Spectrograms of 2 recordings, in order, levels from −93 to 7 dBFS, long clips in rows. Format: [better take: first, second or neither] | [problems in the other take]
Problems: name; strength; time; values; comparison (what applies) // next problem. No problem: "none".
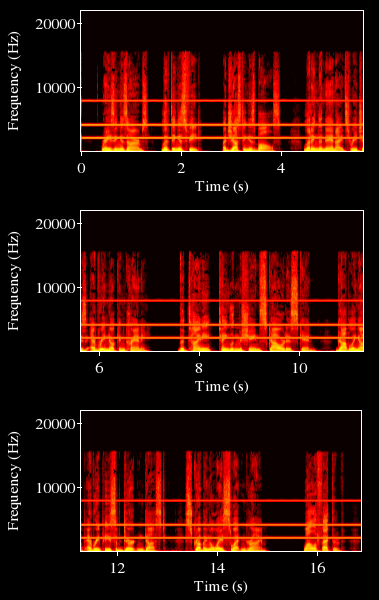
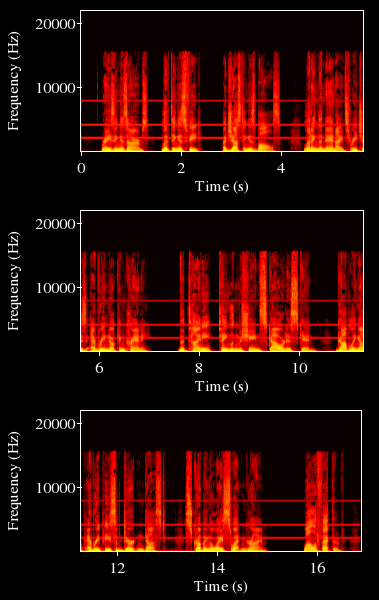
second | high-pitched whine; loud; throughout; 2 kHz, 8 dB below the speech; faint in the second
